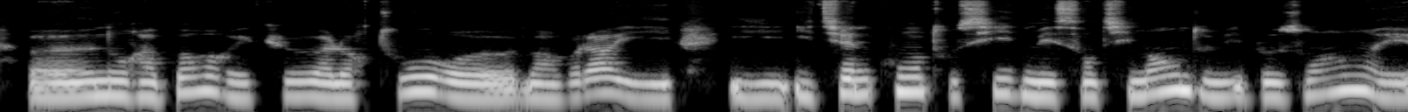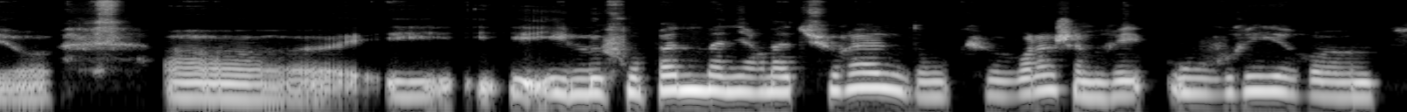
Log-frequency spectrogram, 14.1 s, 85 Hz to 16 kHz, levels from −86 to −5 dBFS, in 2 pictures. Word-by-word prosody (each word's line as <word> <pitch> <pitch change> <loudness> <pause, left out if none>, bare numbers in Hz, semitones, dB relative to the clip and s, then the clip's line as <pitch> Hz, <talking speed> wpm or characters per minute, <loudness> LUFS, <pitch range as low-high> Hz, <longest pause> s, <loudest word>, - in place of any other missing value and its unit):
heu, 85 - +1
nos 185 0 +1
rapports 180 +6 -3
et 165 -1 -5
qu'à 175 +1 -3
leur 160 -1 -2
tour, 210 -5 0
heu, 80 - +1
ben, 160 -1 -3
voilà, 200 +6 -3
ils 160 -3 -3 0.3
ils 160 0 -3
ils 170 - -3
tiennent 195 +4 0
compte 220 0 -1
aussi 190 +3 -3
de 190 - -5
mes 175 -1 +3
sentiments, 180 +7 0
de 225 -7 +1
mes 170 - -2
besoins 190 +8 -1
et 165 -1 -3
heu - - -4 0.6
heu 165 -2 0 0.3
et 175 - -3
et 275 0 -3
et 305 -10 +3
ils 200 0 +1
le 205 - +5
font 210 +1 0
pas 235 +2 +5
de 240 - +11
manière 225 -2 +6
naturelle. 240 +3 +3
Donc 175 -2 -5 0.2
voilà, 195 +5 -1
j'aimerais 180 - 0
ouvrir, 215 0 0
heu, 170 -1 -1
185 Hz, 170 wpm, -24 LUFS, 170-220 Hz, 0.6 s, de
